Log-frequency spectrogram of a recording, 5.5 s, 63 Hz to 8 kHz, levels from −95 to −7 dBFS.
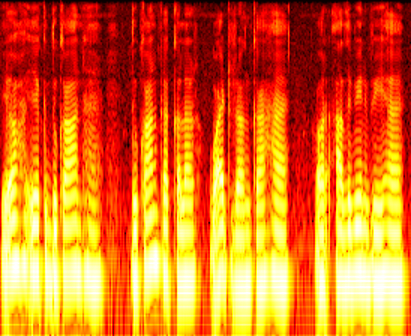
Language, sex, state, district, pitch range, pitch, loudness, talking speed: Hindi, male, Jharkhand, Palamu, 140-150 Hz, 145 Hz, -14 LUFS, 165 wpm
